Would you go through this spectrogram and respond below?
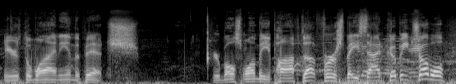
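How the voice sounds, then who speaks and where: Male sports announcer, mid-pitched voice, live baseball play-by-play, short clipped phrases, radio broadcast. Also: big pitch swings, normal speed. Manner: clipped, fragmentary call of each pitch. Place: outdoor ballpark broadcast.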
